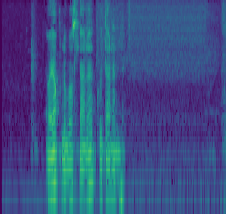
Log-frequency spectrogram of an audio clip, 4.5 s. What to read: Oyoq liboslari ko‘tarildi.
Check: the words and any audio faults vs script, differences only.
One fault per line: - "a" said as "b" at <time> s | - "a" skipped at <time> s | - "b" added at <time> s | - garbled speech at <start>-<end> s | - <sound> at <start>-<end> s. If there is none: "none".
none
